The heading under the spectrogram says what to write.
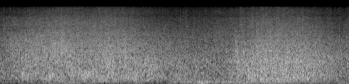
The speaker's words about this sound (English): Waves from the Good News Bay gently laps over the shore near the plant. Good News Bay is located on the Bering Sea coast between Dillingham and Bethel.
